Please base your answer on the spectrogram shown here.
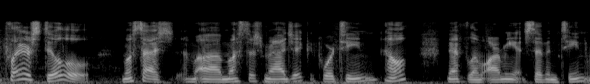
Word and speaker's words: Mustachemagic: These 2 players still Mustachemagic 14 health, NephilimArmy at 17, relatively even. Mustachemagic, I believe that's pronounced. Must ache magic.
